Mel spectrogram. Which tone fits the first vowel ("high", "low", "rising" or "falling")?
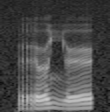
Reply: rising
